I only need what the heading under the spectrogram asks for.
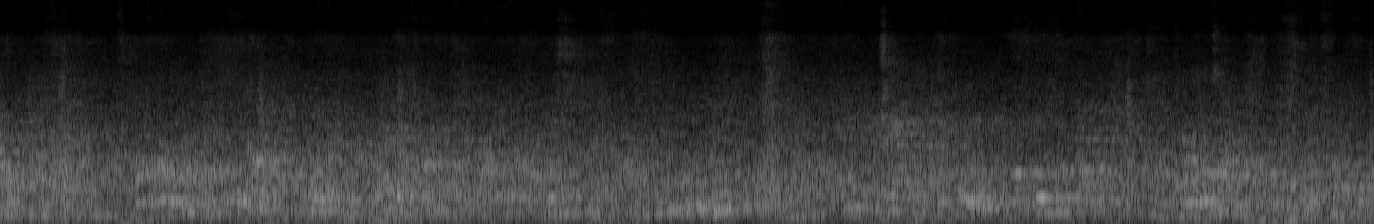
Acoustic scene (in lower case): crowded indoor space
